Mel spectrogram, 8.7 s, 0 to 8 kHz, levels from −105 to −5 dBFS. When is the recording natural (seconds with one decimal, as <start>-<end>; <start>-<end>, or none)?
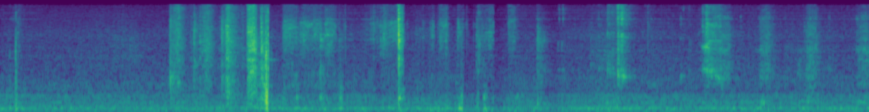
0.4-3.2; 3.7-4.4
